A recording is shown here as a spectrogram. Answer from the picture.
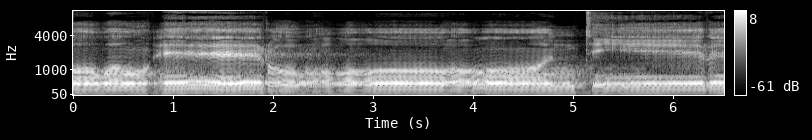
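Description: A single male voice chanting a melismatic Coptic Easter hymn, drawing out long vowels with wavering ornaments and pausing briefly for breath three times.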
